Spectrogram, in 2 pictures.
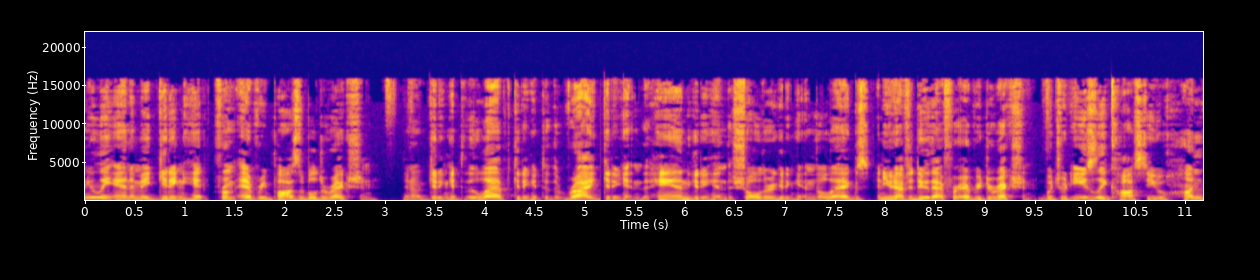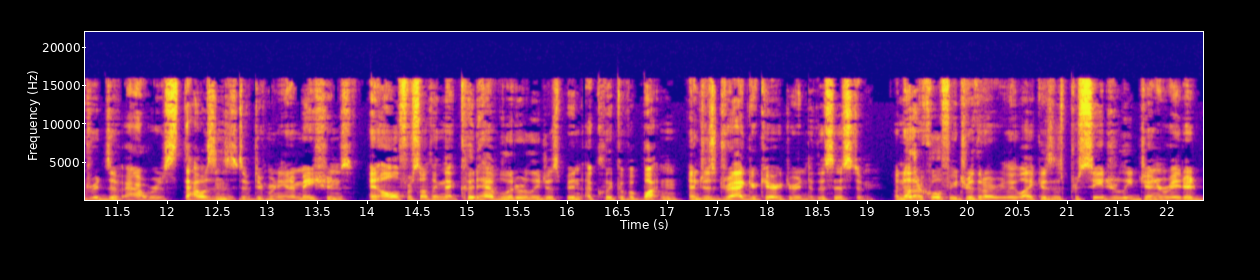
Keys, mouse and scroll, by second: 0.1 click, 2.1 middle click, 2.4 End, 3.1 r, 4.9 Escape, 5.0 g, 5.7 Escape, 5.9 click, 6.9 click, 7.0 g, 7.5 Escape, 8.1 click, 8.8 g, 12.9 Escape, 14.0 click, 15.4 click, 15.8 click, 16.6 click, 17.1 click, 17.7 click, 18.1 click, 18.5 d, 18.8 click, 20.4 d, 20.5 s, 21.6 w.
